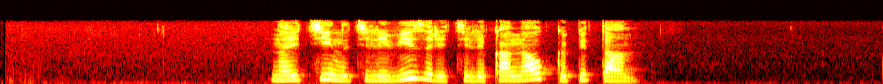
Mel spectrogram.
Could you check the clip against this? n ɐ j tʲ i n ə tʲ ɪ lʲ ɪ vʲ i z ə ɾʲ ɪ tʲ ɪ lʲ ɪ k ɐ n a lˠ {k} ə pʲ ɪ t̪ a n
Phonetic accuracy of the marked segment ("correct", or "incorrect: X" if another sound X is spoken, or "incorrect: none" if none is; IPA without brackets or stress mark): correct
